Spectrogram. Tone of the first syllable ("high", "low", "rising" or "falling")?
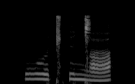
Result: falling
